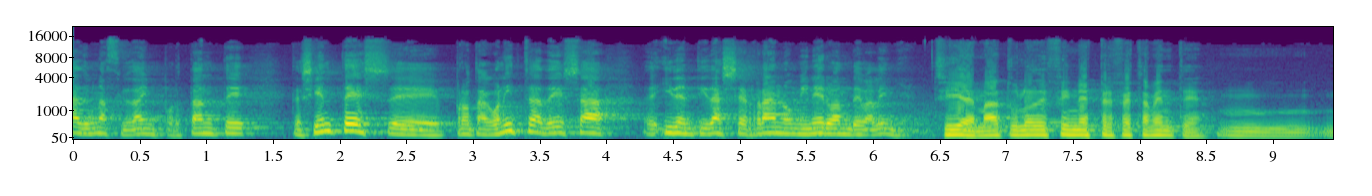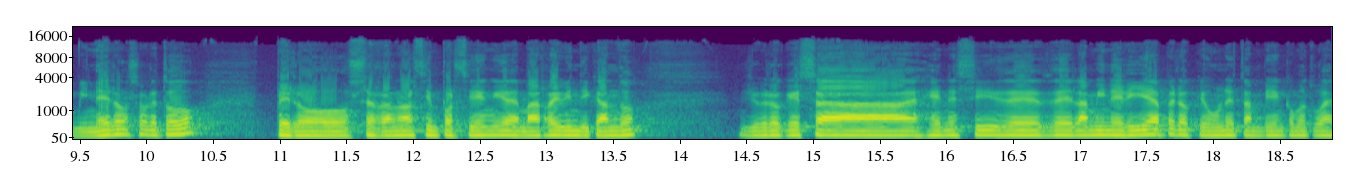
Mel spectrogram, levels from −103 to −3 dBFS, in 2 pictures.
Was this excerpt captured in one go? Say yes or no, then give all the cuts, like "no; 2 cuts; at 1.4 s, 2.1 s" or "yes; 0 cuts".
yes; 0 cuts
